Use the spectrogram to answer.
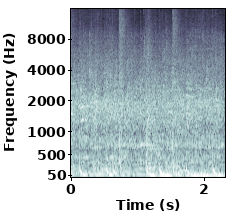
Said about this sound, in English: And um, yeah, will you please give a massive round of applause to Rob Llewellyn, ladies and gentlemen?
